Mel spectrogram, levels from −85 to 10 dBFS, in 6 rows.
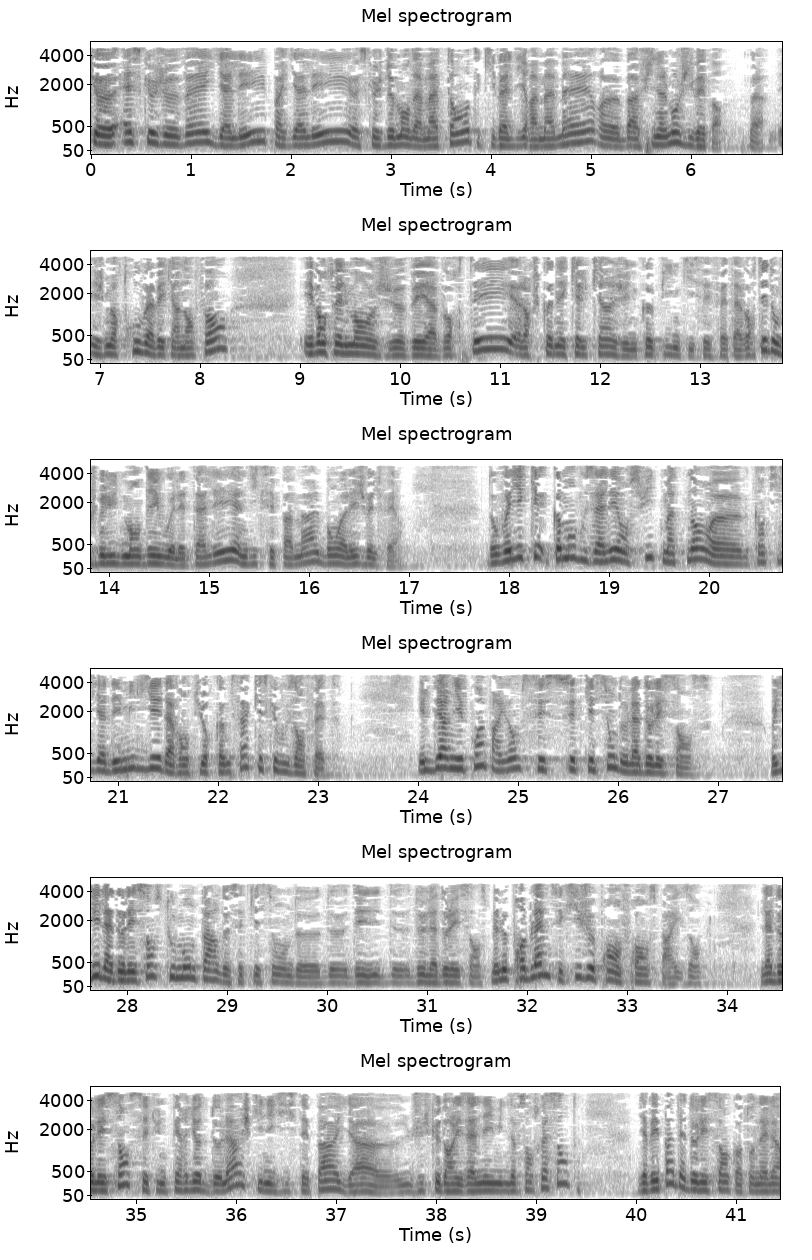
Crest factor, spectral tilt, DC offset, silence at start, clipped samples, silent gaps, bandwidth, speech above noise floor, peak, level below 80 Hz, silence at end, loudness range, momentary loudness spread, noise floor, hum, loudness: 20 dB; -8 dB/octave; under 0.1%; 0 s; under 0.1%; none; 5 kHz; 26 dB; -4 dBFS; -62 dBFS; 0 s; 3 LU; 10 LU; -49 dBFS; none; -24 LUFS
